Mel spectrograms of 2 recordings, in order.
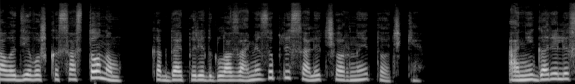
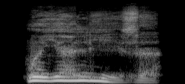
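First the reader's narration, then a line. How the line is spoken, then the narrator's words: Soft whisper. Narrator (Russian): тихо шептал мужчина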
